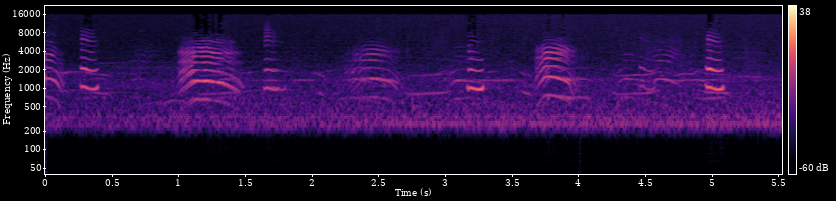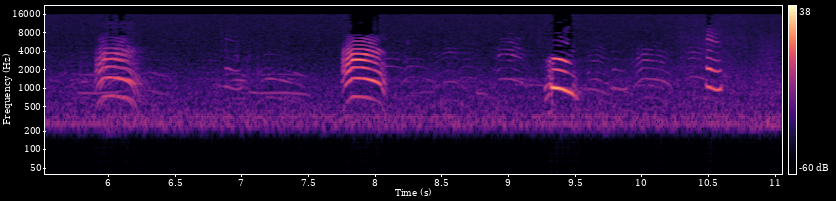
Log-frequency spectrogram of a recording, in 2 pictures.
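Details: Slaty-backed gull in coastal Pingtung County, Taiwan, a rare winter visitor, recorded 2016-02-01: a busy series of arched, nasal yelps and shorter clipped notes, varying in loudness, coming about every second over a constant low background hum.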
